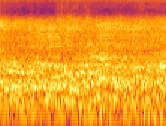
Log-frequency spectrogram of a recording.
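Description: Steady rumble of a metro train in an underground station, echoing around the hall.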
